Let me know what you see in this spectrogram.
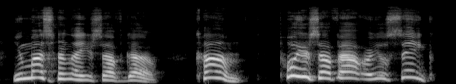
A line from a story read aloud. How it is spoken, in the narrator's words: cried Atreyu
